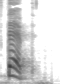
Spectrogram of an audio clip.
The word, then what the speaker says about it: debt: The word is debt. – Very good. Debt. D E B T. Again, there is a silent B.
